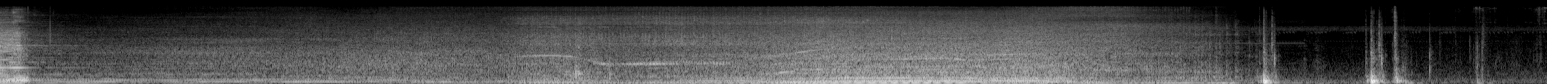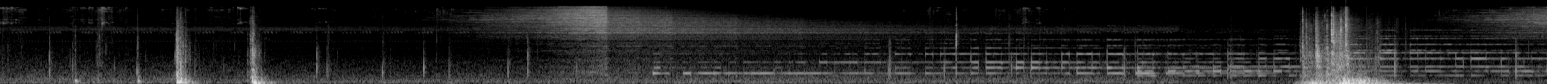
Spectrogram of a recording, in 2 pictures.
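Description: Film soundtrack music for about the first twelve seconds, then four sharp thunks of car doors being shut over a quiet background. Faint held tones follow, and a brief loud swell comes near the end.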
